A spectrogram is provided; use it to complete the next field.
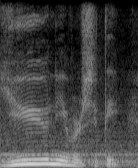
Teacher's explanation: Kan kita tidak mengucapkan a university atau an university, selalu ada awalan y mengawali pelafalan kata university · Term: bunyi yeh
